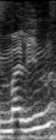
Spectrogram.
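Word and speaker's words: Malines: ici c'est en francophone c'est maline et en erlandophone ouais c'est ça en français c'est maline et en erlandophone en flamand c'est Melen moi je voulais le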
